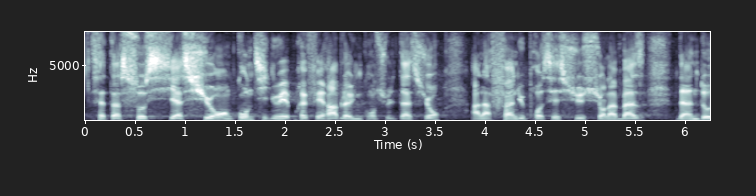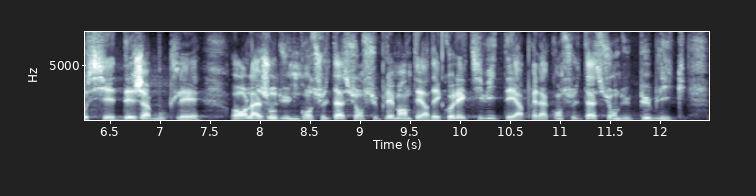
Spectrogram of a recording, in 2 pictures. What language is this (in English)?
French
